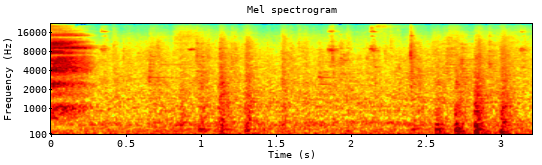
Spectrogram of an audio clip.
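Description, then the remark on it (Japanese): Train wheels rumble steadily over the rails, with a burst of sharp clacks toward the end as the car rolls over rail joints, loud, with no voices. “けど慌てずすぐに線路をつかみ直させたのはさすが。”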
